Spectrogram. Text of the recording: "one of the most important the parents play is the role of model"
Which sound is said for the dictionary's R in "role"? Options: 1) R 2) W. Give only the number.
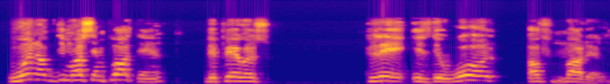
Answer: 2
